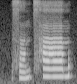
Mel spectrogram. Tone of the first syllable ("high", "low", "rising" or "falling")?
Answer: rising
